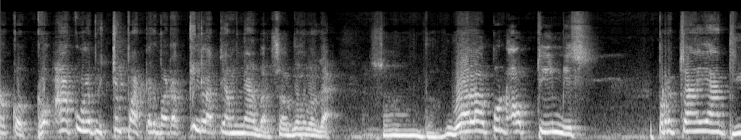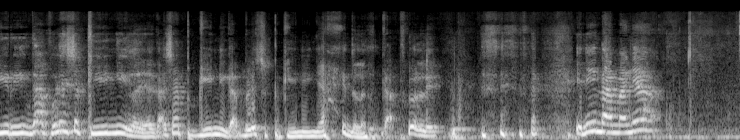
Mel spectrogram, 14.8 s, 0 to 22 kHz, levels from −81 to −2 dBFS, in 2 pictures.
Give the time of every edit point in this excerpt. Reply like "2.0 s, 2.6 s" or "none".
none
